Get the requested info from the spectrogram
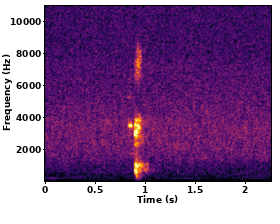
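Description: Near silence, broken once, about a second in, by a single brief vocal sound from a woman, short and falling in pitch, like a quick gasp.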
